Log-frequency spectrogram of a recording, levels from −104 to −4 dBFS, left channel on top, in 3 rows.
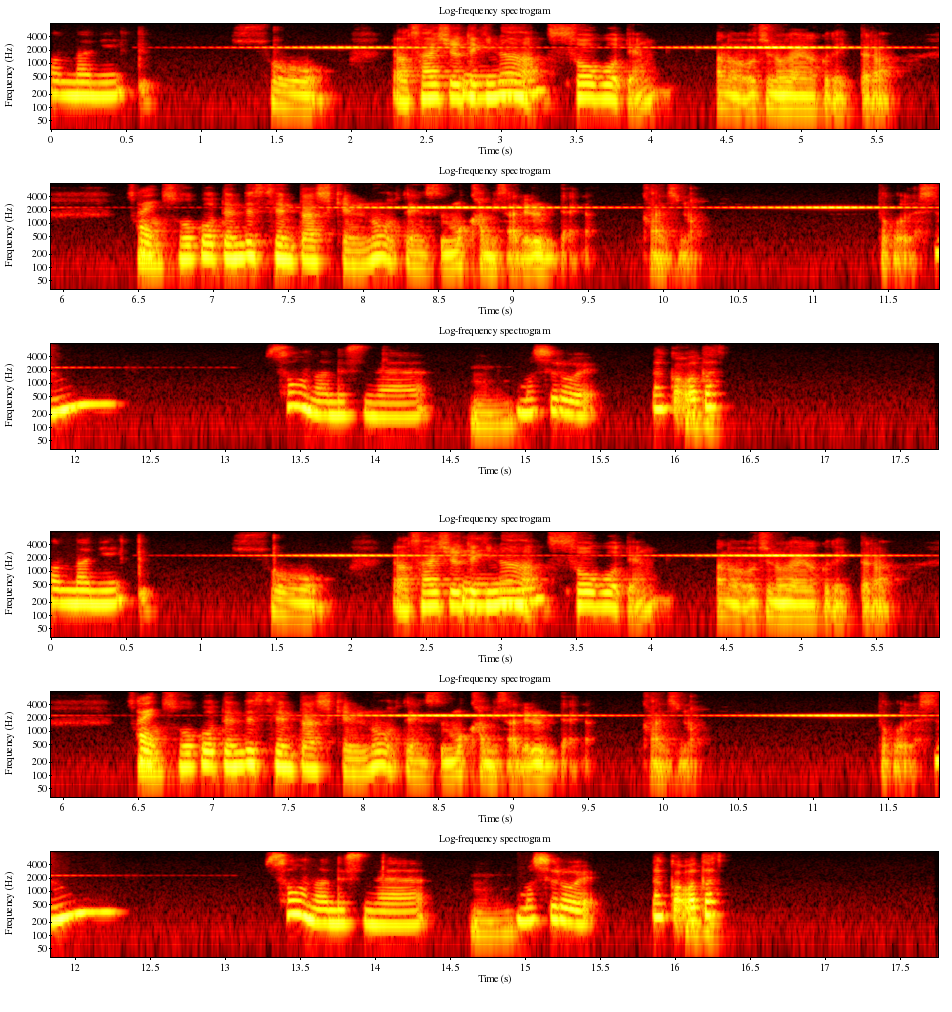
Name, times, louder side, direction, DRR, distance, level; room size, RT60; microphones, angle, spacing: voice 1, 0.0-0.5 2.7-3.3 6.5-6.6 11.8-12.3 13.3-14.3 15.0-15.5 15.9-16.3, right 3 dB, 65° right, 1.0 m, -27 dB
voice 2, 1.2-4.1 4.4-5.7 5.9-9.6 9.9-10.3 11.5-11.9 14.6-15.0 16.0-16.3, equal, 10° left, 0.4 m, -32 dB
sound 1, 1.3-3.0 3.9-5.7 7.7-9.8 10.3-11.8, left 1 dB, 35° left, 0.9 m, -26 dB
4.9 x 2.7 x 3.5 m
head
